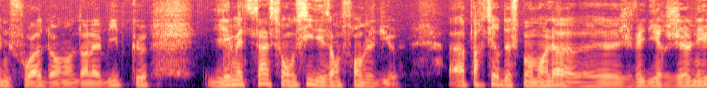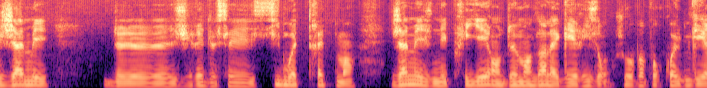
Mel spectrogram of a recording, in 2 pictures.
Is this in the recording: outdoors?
yes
